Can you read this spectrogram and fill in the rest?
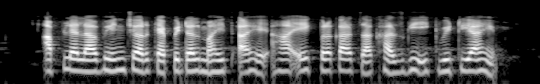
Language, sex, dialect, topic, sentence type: Marathi, female, Varhadi, banking, statement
